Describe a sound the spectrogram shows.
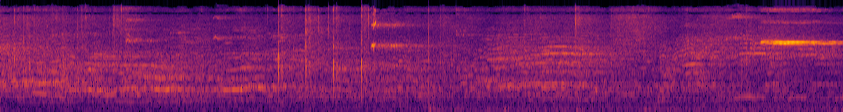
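A volleyball is hit with a sharp smack.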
